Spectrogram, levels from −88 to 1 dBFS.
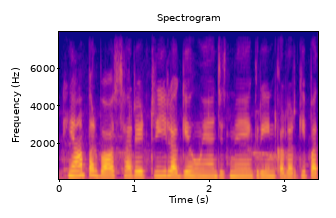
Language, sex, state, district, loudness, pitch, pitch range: Hindi, female, Chhattisgarh, Bilaspur, -18 LUFS, 230 Hz, 225-240 Hz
